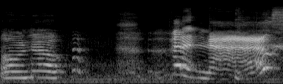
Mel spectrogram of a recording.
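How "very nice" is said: stretched-out nice in put-on voice. Another speaker has just mentioned Borat, so try out a Borat impression. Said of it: "Or Borat".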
